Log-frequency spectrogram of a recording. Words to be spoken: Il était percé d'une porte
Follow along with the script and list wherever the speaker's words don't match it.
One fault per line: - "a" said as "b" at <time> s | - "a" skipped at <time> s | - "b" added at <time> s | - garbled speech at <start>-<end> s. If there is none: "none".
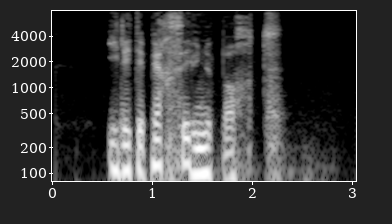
none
